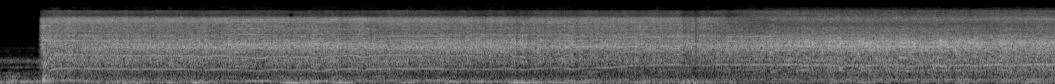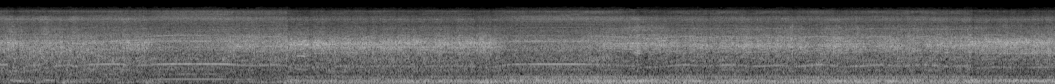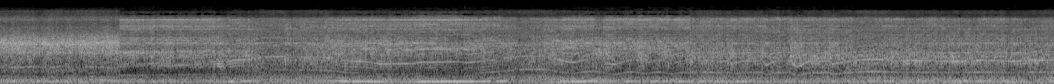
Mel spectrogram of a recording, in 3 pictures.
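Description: Die grinder with a carbide burr grinding between the cooling fins of a Royal Enfield cylinder barrel, starting about half a second in. It runs continuously, its whine wavering in pitch as the burr bites into the metal.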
